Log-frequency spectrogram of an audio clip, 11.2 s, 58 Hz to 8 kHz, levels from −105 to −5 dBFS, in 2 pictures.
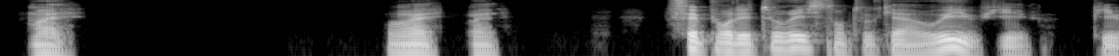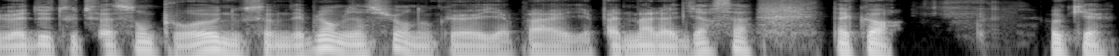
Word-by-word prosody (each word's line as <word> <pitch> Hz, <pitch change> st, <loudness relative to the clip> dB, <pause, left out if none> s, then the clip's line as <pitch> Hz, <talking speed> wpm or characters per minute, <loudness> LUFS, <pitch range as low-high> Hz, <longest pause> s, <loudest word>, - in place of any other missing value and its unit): Ouais. -, -, 0 dB, 1.5 s
Ouais, 85 Hz, -3 st, +3 dB, 0.2 s
ouais. 80 Hz, -2 st, -1 dB, 0.9 s
Fait -, -, +6 dB
pour 95 Hz, -1 st, +3 dB
les 90 Hz, 0 st, +5 dB
touristes 110 Hz, 0 st, +2 dB
en 85 Hz, -, -3 dB
tout 80 Hz, -, -7 dB
cas, 80 Hz, -2 st, -1 dB
oui, 110 Hz, +4 st, +5 dB
puis, 70 Hz, -1 st, -5 dB
heu. 70 Hz, -, -8 dB, 0.3 s
Puis, 75 Hz, -, -3 dB
bah 75 Hz, +1 st, +2 dB
de 80 Hz, -, 0 dB
toute -, -, -4 dB
façon 95 Hz, +6 st, +1 dB
pour 80 Hz, +1 st, -1 dB
eux, 105 Hz, +1 st, +5 dB
nous 80 Hz, -4 st, -1 dB
sommes 75 Hz, +1 st, -2 dB
des 75 Hz, +1 st, -2 dB
blancs 120 Hz, +1 st, +2 dB
bien 85 Hz, -1 st, +1 dB
sûr, -, -, -1 dB
donc, 70 Hz, -3 st, -7 dB
heu, 75 Hz, -1 st, -1 dB
il 70 Hz, -, -2 dB
y -, -, -3 dB
a 70 Hz, -, -7 dB
pas 75 Hz, -1 st, -2 dB
il 70 Hz, -, -6 dB
y -, -, -9 dB
a -, -, -15 dB
pas 75 Hz, -, -2 dB
de -, -, -5 dB
mal 75 Hz, -1 st, +2 dB
à 70 Hz, -, +3 dB
dire 95 Hz, +6 st, -2 dB
ça. 105 Hz, -2 st, +1 dB, 0.4 s
D'accord. -, -, +3 dB, 0.7 s
OK. -, -, +2 dB
80 Hz, 230 wpm, -27 LUFS, 75-95 Hz, 1.5 s, Fait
